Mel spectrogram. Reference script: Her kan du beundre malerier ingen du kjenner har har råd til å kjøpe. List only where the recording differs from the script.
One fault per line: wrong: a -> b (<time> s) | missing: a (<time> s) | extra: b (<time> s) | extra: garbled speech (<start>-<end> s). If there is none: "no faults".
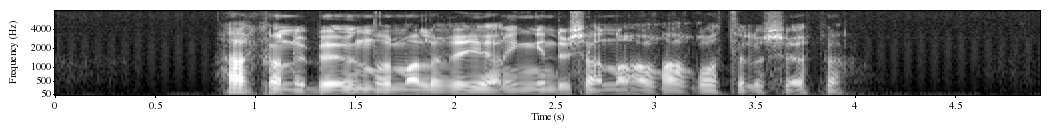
no faults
